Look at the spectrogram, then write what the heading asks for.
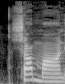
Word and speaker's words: Xiamen: Shaman is actually how you pronounce it.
